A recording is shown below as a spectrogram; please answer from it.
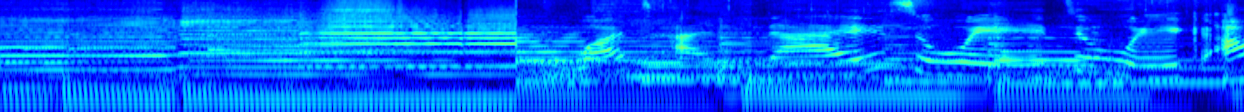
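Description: A live band with saxophone and trumpet over keyboard, electric guitar and bass holds a sustained chord; about two and a half seconds in, the held chord gives way to a voice sliding up and down over the continuing low backing.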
